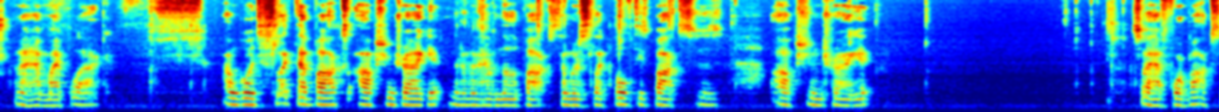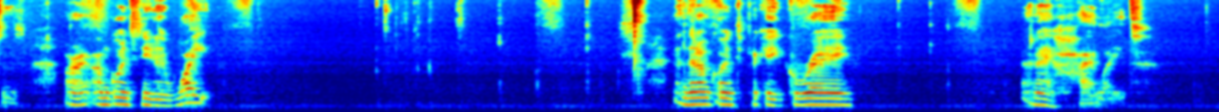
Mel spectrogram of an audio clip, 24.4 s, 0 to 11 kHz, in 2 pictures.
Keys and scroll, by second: 6.2 space.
